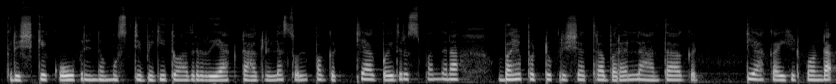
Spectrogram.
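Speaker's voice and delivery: ordinary delivery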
